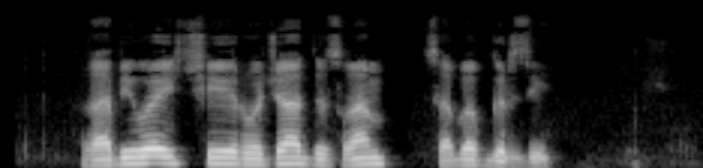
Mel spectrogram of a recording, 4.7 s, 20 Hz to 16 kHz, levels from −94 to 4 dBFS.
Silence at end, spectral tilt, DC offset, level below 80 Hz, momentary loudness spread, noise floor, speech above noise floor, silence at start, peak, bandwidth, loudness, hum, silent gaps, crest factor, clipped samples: 1.05 s; -8 dB/octave; under 0.1%; -58 dBFS; 14 LU; -60 dBFS; 40 dB; 0.55 s; -6 dBFS; 10 kHz; -20 LUFS; none; none; 16 dB; under 0.1%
